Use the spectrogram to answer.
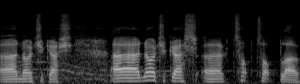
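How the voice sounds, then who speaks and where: A medium-pitched man with an English Midlands accent, music playing in the background. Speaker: sim racing league host and commentator. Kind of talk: live commentary. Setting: live stream. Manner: halting, with many fillers.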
